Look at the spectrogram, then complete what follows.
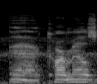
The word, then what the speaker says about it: Carmel: I also kind of had a theory that Carmel's going, and it is Carmel.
